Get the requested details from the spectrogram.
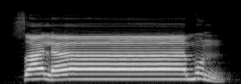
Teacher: सलामुन, सलामुन, सीन ज़बर सा, लाम खड़ा ज़बर ला, सला, मीम दो पेश मुन, सलामुन। लाम के ऊपर खड़ा ज़बर है, खींच कर पढ़ेंगे।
